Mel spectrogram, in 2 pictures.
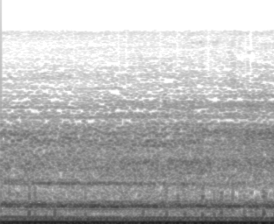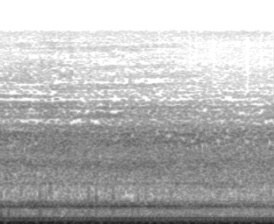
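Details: Deep, continuous engine-like rumble dominates, with a steady low hum and no animal sounds.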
